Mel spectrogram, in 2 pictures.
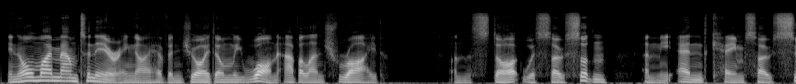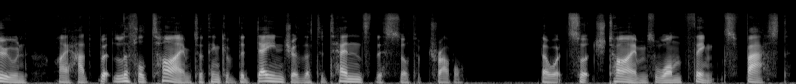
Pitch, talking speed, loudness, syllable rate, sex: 110 Hz, 175 wpm, -23 LUFS, 4.5 syllables/s, male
